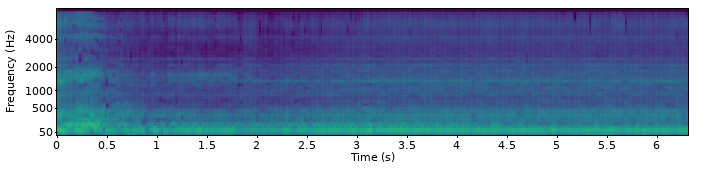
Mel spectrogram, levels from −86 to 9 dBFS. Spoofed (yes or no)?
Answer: yes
